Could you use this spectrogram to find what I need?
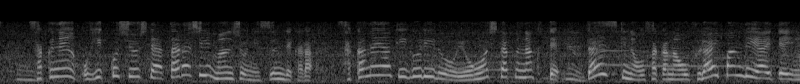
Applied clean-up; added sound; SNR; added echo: none; Stream; 16 dB; none.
